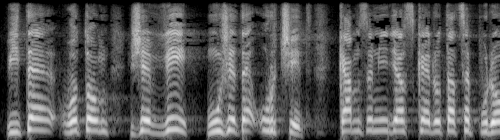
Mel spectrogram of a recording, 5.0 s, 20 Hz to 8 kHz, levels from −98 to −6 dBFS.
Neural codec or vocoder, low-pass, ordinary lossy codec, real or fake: none; 7.2 kHz; none; real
